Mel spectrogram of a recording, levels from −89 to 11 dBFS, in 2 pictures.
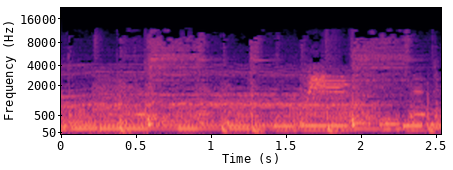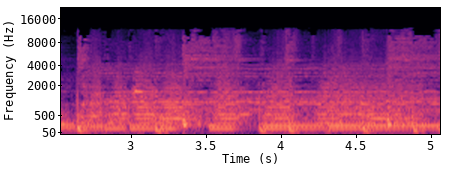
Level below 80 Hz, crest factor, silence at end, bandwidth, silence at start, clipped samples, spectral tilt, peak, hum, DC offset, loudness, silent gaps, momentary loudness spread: -38 dBFS; 14 dB; 0 s; 12 kHz; 0 s; under 0.1%; -6 dB/octave; -6 dBFS; none; under 0.1%; -20 LUFS; none; 4 LU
